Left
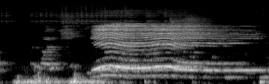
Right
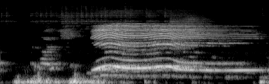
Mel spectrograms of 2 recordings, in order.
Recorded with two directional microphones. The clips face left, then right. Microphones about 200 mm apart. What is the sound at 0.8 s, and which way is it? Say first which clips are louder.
Child singing: even; 25° left (ahead or behind).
